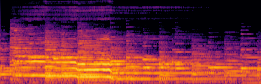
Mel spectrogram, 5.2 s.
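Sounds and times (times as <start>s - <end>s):
polka vocals only: 0.2s - 5.1s.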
